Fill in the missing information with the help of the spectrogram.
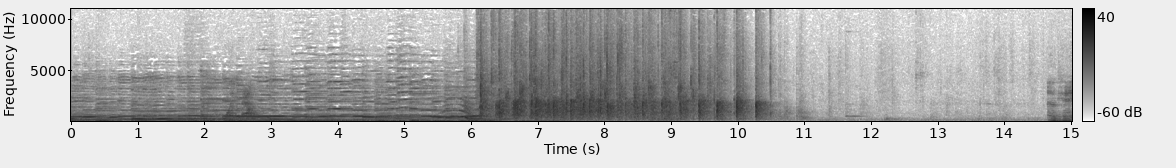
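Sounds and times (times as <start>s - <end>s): audience applause: 5.8s - 11.1s.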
